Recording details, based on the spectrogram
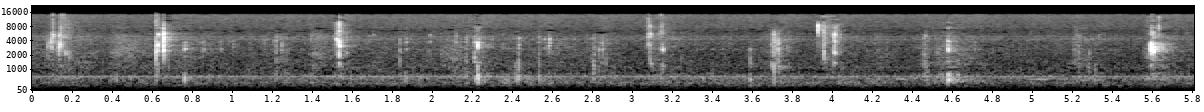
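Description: Someone chewing a gooey Nutella brownie baked in a rice cooker: quiet, irregular soft bites and moist chewing clicks, close up, with no talking.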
